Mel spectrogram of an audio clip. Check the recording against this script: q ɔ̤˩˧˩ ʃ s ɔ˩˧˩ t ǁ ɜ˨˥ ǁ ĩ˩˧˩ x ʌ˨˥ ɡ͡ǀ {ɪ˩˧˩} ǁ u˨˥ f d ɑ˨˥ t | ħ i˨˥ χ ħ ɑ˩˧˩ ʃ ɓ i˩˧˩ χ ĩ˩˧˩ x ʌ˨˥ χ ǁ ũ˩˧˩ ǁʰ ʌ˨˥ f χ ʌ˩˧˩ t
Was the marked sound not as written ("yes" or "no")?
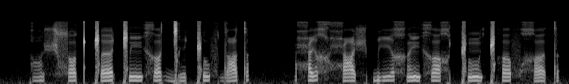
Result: no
